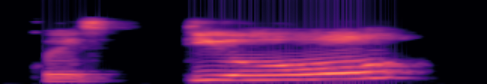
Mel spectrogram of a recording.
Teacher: la O es la que suena más, no la I.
